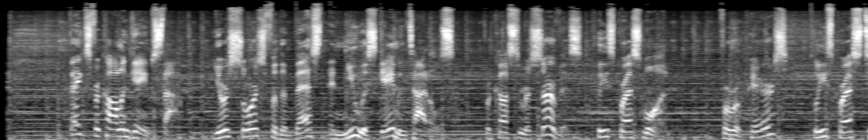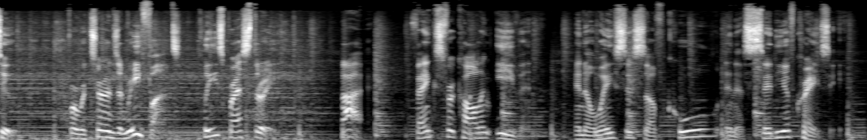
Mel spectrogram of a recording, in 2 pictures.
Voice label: IVR American man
